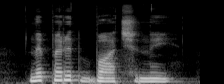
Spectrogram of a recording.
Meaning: 1. unforeseen 2. unanticipated
- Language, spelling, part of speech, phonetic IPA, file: Ukrainian, непередбачений, adjective, [neperedˈbat͡ʃenei̯], Uk-непередбачений.ogg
